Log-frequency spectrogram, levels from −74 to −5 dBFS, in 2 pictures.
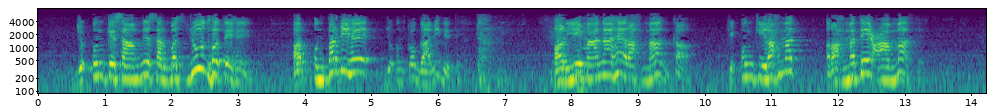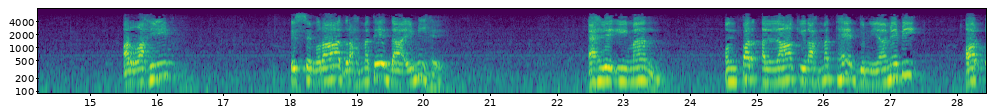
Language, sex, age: Urdu, male, 60-79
